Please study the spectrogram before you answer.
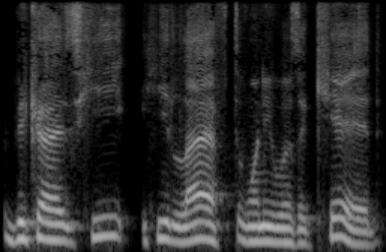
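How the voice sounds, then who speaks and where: A man from Senegal hosts a casual podcast at a mid-range pitch. He tells loose, jokey stories and swears freely, keeping the talk relaxed and conversational. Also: slow. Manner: loose, swearing, joking storyteller. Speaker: podcast host.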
